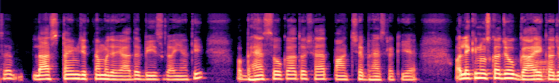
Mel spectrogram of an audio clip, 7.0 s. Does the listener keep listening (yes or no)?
yes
